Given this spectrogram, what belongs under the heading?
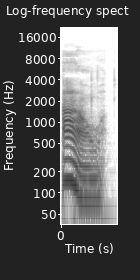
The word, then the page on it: ow: British English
